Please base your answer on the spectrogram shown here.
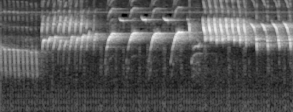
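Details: Song of a Gloster canary for training: a low buzzy roll, then a bright higher trill, then a series of rising whistled swoops about every quarter second, ending in a fast shimmering trill.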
